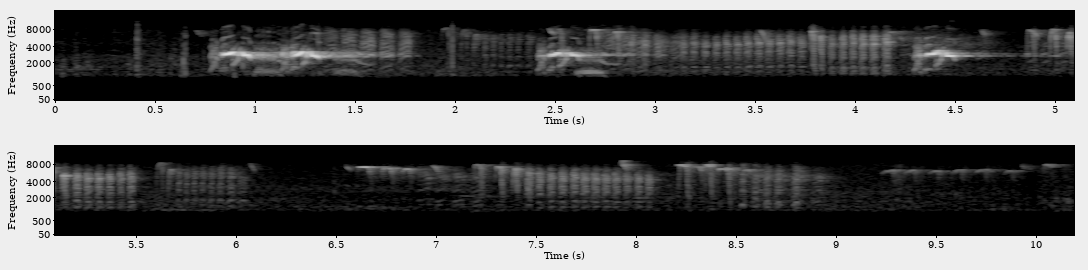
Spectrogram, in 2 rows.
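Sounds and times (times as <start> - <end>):
dusky-capped flycatcher calling in Arizona: 0.8 - 9.5
dusky-capped flycatcher twittering: 0.8 - 9.8.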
